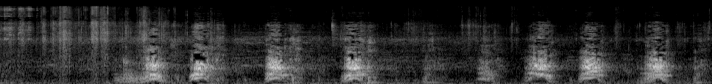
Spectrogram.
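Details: Balyoz, a 15-month-old male karakırçıl Kangal dog, barks in a steady series, about eight deep, full barks spaced under a second apart, with faint background noise between them.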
